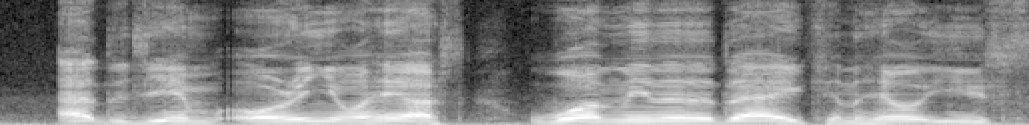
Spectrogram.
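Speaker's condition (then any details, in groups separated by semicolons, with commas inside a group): Cerebral palsy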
